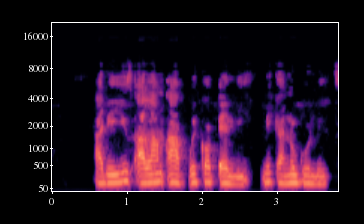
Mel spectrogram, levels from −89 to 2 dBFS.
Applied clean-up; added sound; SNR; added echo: none; none; none; none.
